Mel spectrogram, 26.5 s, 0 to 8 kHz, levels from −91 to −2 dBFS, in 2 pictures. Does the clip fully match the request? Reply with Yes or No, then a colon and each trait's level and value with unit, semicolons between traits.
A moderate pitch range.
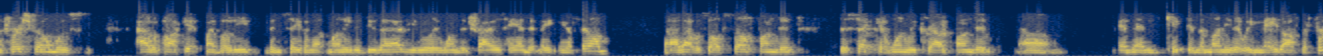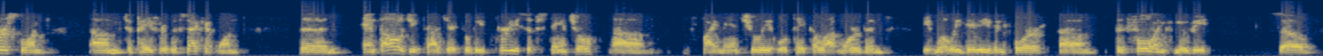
No: narrow, 1.4 semitones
